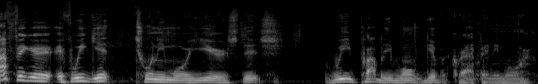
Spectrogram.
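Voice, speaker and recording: His pitch swings very widely as a man talks at a moderate pace. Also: fairly low pitch for a man. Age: 60s. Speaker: podcast co-host. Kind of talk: casual chat.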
